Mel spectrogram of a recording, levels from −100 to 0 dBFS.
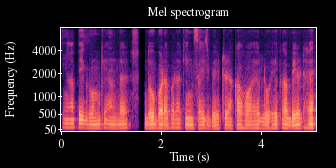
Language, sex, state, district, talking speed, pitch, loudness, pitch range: Hindi, male, Punjab, Fazilka, 225 wpm, 100 Hz, -21 LUFS, 100-105 Hz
